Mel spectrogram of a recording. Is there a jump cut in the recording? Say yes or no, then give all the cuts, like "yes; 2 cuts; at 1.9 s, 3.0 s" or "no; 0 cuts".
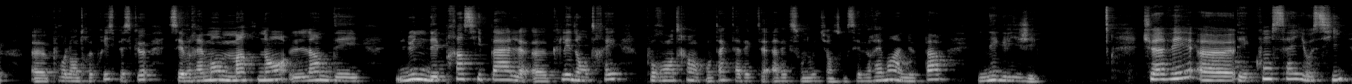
yes; 1 cut; at 12.3 s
